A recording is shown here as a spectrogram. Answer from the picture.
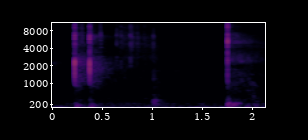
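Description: Computer keyboard keystrokes: a few separate, sharp key clicks spaced out, with a quiet gap in the middle and a sharper click near the end.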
